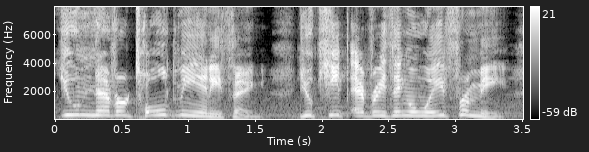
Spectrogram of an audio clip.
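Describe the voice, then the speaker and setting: A man's voice: high voice, big pitch swings, normal speed, slight background noise. A man playing a bitter, insecure young man in a dramatic story, speaking with intense emotion. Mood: resentful. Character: bitter, insecure young human man, angry and self-loathing.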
